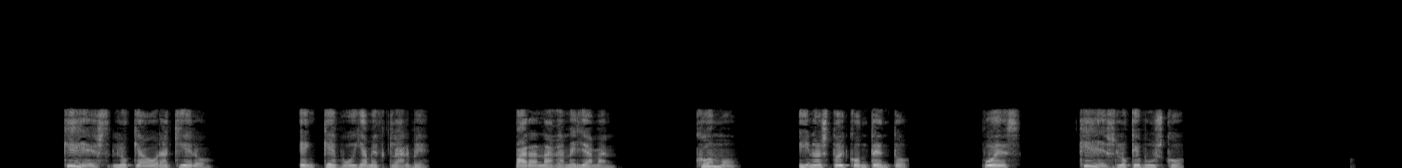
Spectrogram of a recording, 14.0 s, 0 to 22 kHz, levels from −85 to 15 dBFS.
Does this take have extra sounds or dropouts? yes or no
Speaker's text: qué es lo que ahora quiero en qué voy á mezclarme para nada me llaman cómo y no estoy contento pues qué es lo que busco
no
